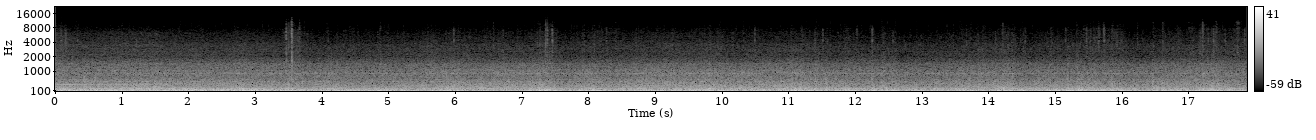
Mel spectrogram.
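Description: A car driving steadily along a road, with a constant low rumble of tyre and engine noise heard from inside the cabin. Two faint ticks come through, a few seconds in and again about halfway.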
